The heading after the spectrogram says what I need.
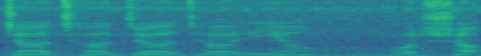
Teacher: इन्हें हम तालव्य व्यंजन के नाम से जानते हैं, यानी है ये तालु से उच्चरित हो रहे हैं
